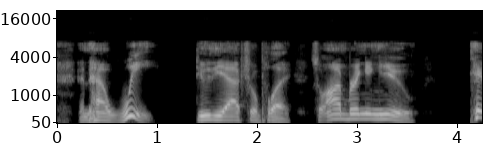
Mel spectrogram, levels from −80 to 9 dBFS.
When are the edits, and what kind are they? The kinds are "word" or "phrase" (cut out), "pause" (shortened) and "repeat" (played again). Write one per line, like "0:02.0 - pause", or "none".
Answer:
0:01.2 - pause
